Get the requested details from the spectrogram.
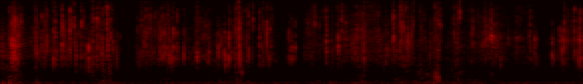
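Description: An empty brown kraft paper bakery bag, folded into a small stack on a felt mat, is pressed and crinkled by fingertips. It makes dense, bright, crackling crinkles with almost no low end, running nearly continuously with brief quieter dips between bursts.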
